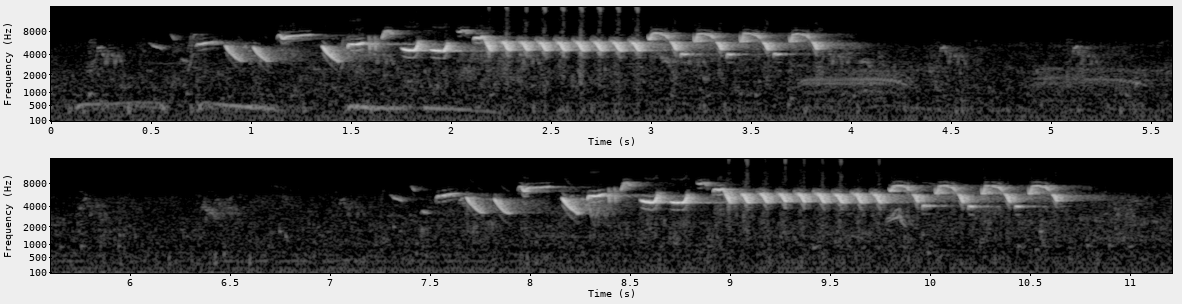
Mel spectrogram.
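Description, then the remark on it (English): A wren sings two loud, rapid bursts of high, trilling notes, each lasting about three seconds with a pause between, and softer cooing birds call faintly in the background. “There are a number of subspecies of wren, including the Fair Isle wren and the St Kilda wren.”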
